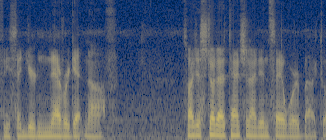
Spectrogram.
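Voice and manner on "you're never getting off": put-on menacing drill instructor whisper, lower, quieter. Retelling how a drill instructor whispered threats in his ear: imitating Sergeant Smith whispering. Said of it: "whisper in my ear".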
